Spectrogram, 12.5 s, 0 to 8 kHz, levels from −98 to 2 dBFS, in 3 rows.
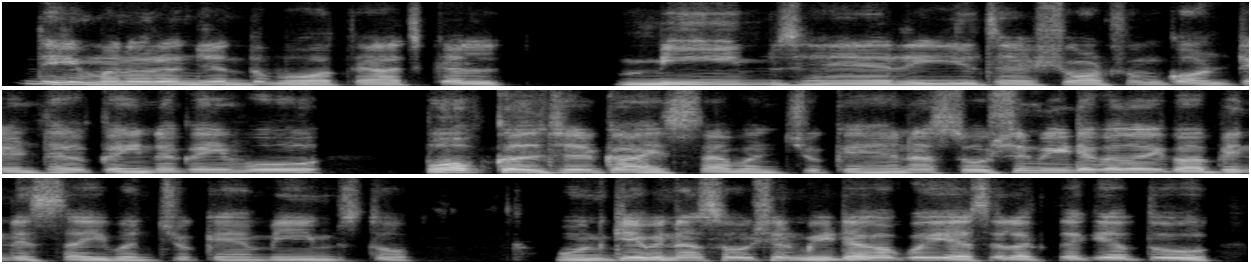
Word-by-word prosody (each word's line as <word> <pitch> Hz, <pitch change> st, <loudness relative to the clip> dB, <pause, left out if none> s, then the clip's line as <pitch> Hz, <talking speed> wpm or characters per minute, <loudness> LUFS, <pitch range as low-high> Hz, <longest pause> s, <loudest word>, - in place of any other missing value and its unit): देखिए 195 Hz, -3 st, +3 dB
मनोरंजन 145 Hz, -2 st, +2 dB
तो 145 Hz, -, -4 dB
बहुत 125 Hz, -1 st, -1 dB
है -, -, -1 dB
आजकल, 125 Hz, +1 st, -2 dB, 0.4 s
मीम्स 140 Hz, -1 st, 0 dB
हैं, 130 Hz, 0 st, -1 dB
रील्स 125 Hz, +1 st, -1 dB
है, 125 Hz, -1 st, -3 dB
शॉर्ट 135 Hz, +2 st, -3 dB
फिल्म 155 Hz, 0 st, -8 dB
कंटेंट 135 Hz, 0 st, -4 dB
है 140 Hz, +1 st, -1 dB
कहीं 130 Hz, -, +1 dB
न 145 Hz, +1 st, -3 dB
कहीं 150 Hz, +1 st, -1 dB
वो 155 Hz, +2 st, +3 dB, 0.4 s
पॉप 165 Hz, +3 st, +6 dB
कल्चर 145 Hz, +1 st, +5 dB
का 150 Hz, -, +3 dB
हिस्सा 130 Hz, 0 st, -1 dB
बन 120 Hz, -2 st, -4 dB
चुके 120 Hz, +2 st, -9 dB
हैं, 115 Hz, -, -3 dB
है 120 Hz, -, -3 dB
ना? 155 Hz, +3 st, 0 dB
सोशल 140 Hz, +3 st, -2 dB
मीडिया 160 Hz, -1 st, +2 dB
का 160 Hz, -, +5 dB
तो 160 Hz, -, +6 dB
एक 160 Hz, -3 st, +2 dB
अभिन्न 140 Hz, +2 st, 0 dB
हिस्सा 135 Hz, 0 st, -3 dB
ही 130 Hz, 0 st, +1 dB
बन 120 Hz, -1 st, -3 dB
चुके 120 Hz, -, -8 dB
हैं 120 Hz, -, -5 dB
मीम्स 125 Hz, 0 st, -4 dB
तो। 120 Hz, -1 st, -7 dB, 0.5 s
उनके 135 Hz, +3 st, +2 dB
बिना 145 Hz, +1 st, +2 dB
सोशल 145 Hz, +2 st, -1 dB
मीडिया 140 Hz, 0 st, +3 dB
का 150 Hz, -, +3 dB
कोई 150 Hz, 0 st, +3 dB
ऐसा 130 Hz, 0 st, +2 dB
लगता 130 Hz, +1 st, -1 dB
है -, -, -2 dB
कि -, -, -1 dB
अब 140 Hz, -2 st, +1 dB
तो 140 Hz, -3 st, +3 dB
135 Hz, 250 wpm, -24 LUFS, 125-145 Hz, 0.5 s, पॉप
